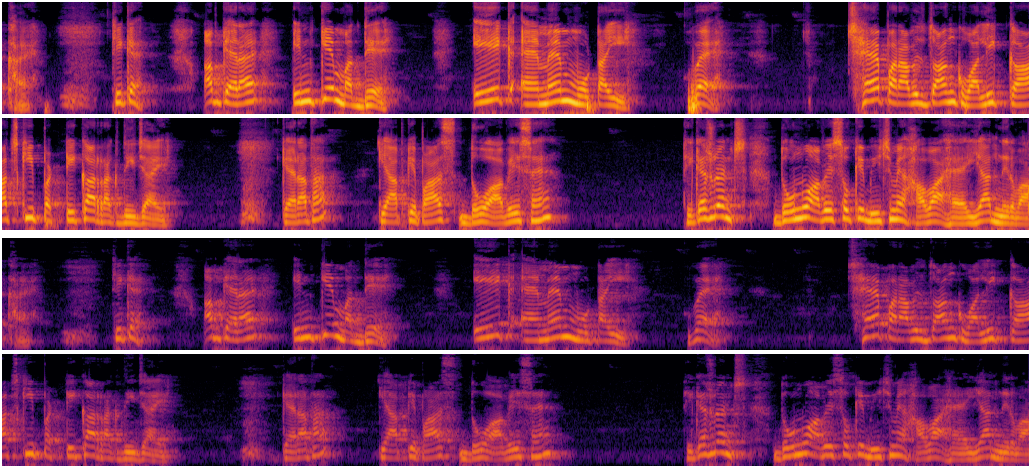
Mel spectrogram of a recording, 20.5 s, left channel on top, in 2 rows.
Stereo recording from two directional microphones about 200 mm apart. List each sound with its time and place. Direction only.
0.0 s speech: 60° left (ahead or behind)
8.4 s speech: 55° left (ahead or behind)
17.1 s speech: 55° left (ahead or behind)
